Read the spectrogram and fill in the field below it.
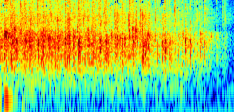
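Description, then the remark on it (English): An audience gives a speaker a big round of applause: a steady, dense round lasting several seconds, the many overlapping hand claps gradually thinning and fading toward the end. “Let's give Jack a big round of applause.”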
